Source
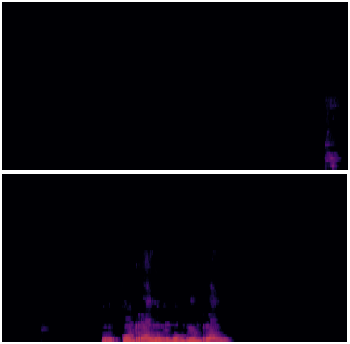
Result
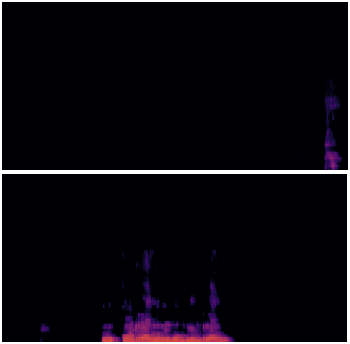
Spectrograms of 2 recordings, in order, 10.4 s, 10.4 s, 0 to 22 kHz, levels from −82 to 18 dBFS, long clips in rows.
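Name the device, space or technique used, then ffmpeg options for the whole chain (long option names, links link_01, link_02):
PA system with an anti-feedback notch: -filter_complex "[0:a]highpass=frequency=130:poles=1,asuperstop=centerf=1400:order=4:qfactor=3.5,alimiter=level_in=3dB:limit=-24dB:level=0:latency=1:release=27,volume=-3dB,asettb=1/sr,asplit=3[link_01][link_02][link_03];[link_01]atrim=end=6.754[link_04];[link_02]atrim=start=6.75:end=7.85,asetpts=PTS-STARTPTS,afade=type=in:duration=0.004:curve=qsin,afade=type=out:start_time=1.096:duration=0.004:curve=qsin,equalizer=frequency=1300:width=1:gain=5[link_05];[link_03]atrim=start=7.846[link_06];[link_04][link_05]acrossfade=duration=0.004:curve1=hsin:curve2=qsin[link_07];[link_07][link_06]acrossfade=duration=0.004:curve1=qsin:curve2=hsin,volume=7dB"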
